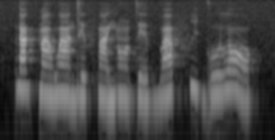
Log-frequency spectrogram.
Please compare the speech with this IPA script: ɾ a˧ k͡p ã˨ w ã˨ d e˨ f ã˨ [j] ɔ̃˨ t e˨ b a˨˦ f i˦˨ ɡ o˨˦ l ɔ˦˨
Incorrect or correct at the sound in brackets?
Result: correct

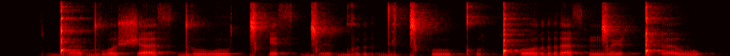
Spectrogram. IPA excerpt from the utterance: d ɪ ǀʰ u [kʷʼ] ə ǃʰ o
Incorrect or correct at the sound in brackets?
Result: correct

